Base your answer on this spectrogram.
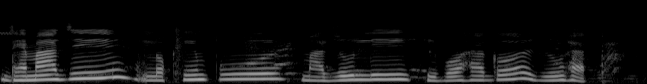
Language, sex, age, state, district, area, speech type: Assamese, female, 60+, Assam, Dhemaji, rural, spontaneous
